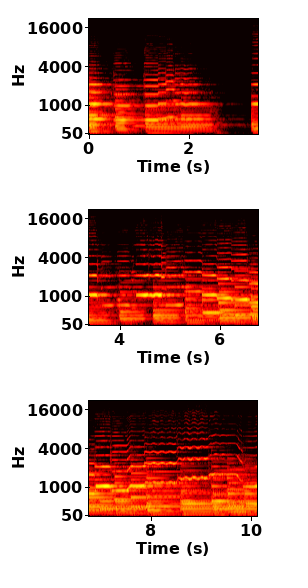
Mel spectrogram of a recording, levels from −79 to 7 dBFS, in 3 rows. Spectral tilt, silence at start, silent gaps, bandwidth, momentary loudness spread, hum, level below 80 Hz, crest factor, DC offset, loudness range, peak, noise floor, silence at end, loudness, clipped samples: -5 dB/octave; 0 s; none; 16 kHz; 12 LU; none; -52 dBFS; 16 dB; under 0.1%; 7 LU; -8 dBFS; -63 dBFS; 0 s; -23 LUFS; under 0.1%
